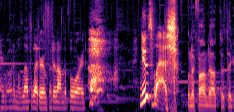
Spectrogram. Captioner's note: whispering; gasp!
